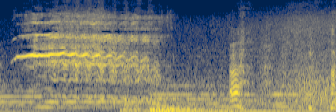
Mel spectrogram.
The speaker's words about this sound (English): The chariot of Poseidon. Now, that's what I call travelling in style. Are those the horses pulling it? Hippocampi, yes. The horses of the sea.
